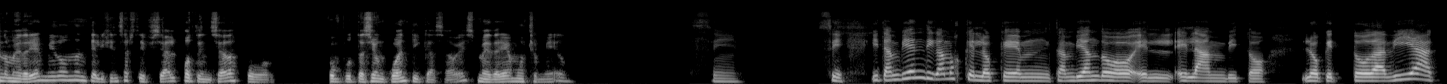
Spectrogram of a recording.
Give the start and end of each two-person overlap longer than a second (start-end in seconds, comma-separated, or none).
none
